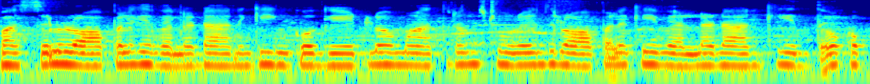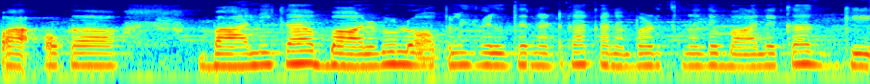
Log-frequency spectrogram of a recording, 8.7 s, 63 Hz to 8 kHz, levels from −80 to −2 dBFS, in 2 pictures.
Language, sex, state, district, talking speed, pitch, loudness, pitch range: Telugu, female, Andhra Pradesh, Visakhapatnam, 130 wpm, 190 Hz, -20 LUFS, 185-195 Hz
